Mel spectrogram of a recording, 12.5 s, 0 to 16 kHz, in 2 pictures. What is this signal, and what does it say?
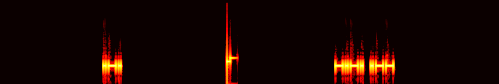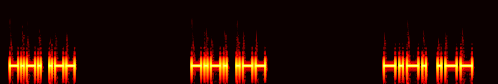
Morse code, heard as a keyed tone, about 33 wpm, 700 Hz. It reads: R CW CW CW CW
